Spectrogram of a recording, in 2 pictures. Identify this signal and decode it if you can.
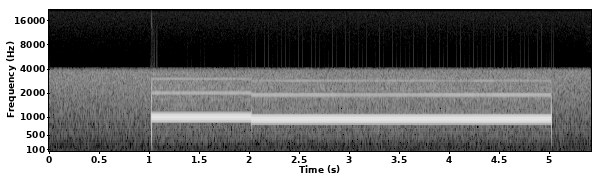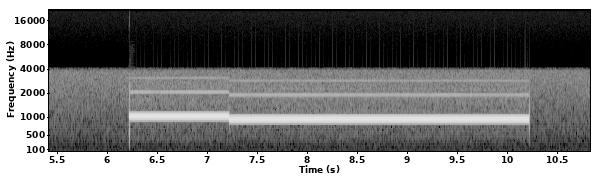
Two-tone page, heard as a one-second tone, then a three-second tone, about 1010 then 950 Hz, about 1040 then 950 Hz. It is heard from 1.0 to 10.2 s.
